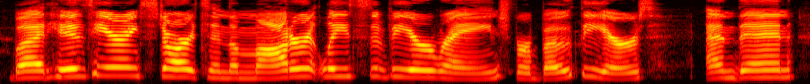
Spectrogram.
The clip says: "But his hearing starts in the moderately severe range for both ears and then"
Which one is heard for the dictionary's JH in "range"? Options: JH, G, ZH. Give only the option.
ZH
